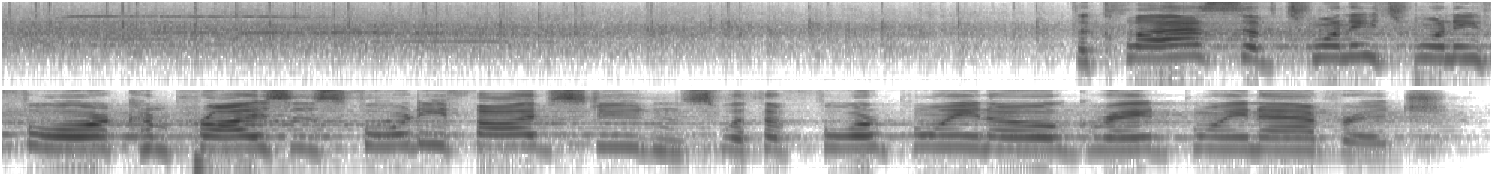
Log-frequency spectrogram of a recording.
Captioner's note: applause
